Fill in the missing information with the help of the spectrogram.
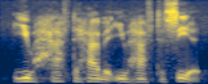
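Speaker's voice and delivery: soft, understated insistence; hushed earnest plea. Retold or imitated. Dad offering son his one great father moment, quietly earnest. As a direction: press the point quietly.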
